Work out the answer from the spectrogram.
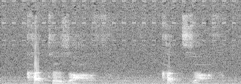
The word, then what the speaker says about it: Kutuzov: His name is actually Kutuzov.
